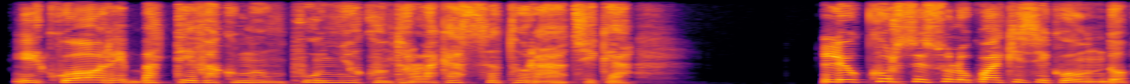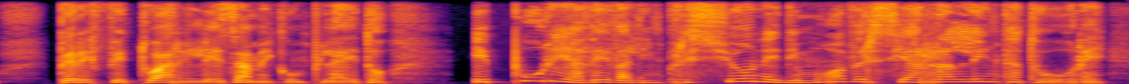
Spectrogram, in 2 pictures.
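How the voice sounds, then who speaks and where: Steady woman narrating a thriller. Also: lowish voice, husky, no echo, clean studio sound. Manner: measured, steady storytelling. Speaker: audiobook narrator. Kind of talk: scripted narration.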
